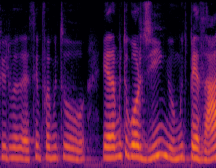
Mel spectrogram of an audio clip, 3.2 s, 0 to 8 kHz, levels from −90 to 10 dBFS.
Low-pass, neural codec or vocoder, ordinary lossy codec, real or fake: none; none; none; real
